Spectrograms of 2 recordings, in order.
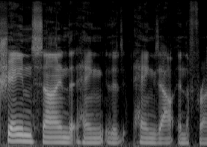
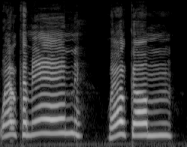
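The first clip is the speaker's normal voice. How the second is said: very high, very loud, hollow, distant call; 9 dB louder than usual. A game master voicing someone calling from the back of a shop: hollow, far-away voice. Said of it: "sort of hollow and like far away".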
